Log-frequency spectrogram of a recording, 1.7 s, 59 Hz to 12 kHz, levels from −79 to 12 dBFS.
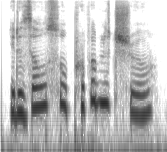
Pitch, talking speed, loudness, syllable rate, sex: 270 Hz, 180 wpm, -15 LUFS, 5.8 syllables/s, female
